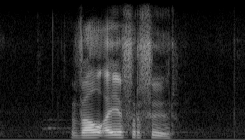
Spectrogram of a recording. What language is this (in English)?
Afrikaans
